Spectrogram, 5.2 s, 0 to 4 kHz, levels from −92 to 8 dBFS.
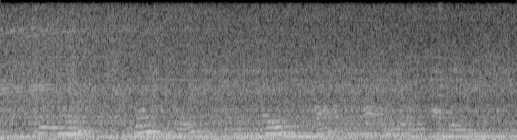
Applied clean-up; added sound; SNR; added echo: none; Engine; -4 dB; reverberation time 0.9 s.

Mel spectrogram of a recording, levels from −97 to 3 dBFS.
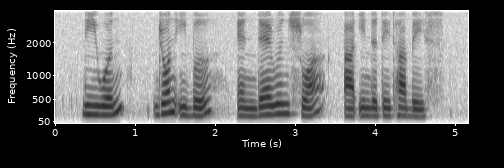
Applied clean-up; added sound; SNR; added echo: none; none; none; none.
